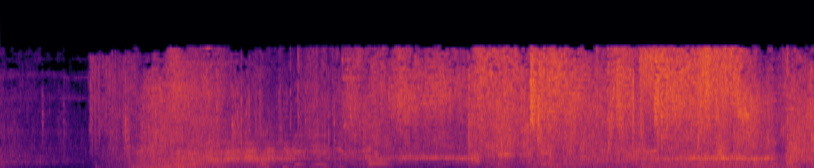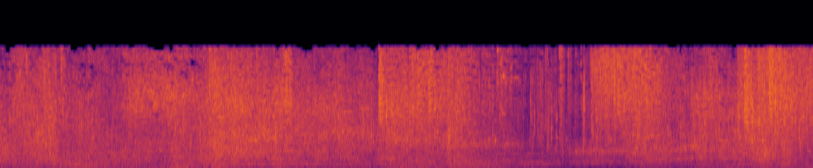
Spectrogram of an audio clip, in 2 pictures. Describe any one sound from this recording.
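Electric bolts crackle and zap in rapid bursts.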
